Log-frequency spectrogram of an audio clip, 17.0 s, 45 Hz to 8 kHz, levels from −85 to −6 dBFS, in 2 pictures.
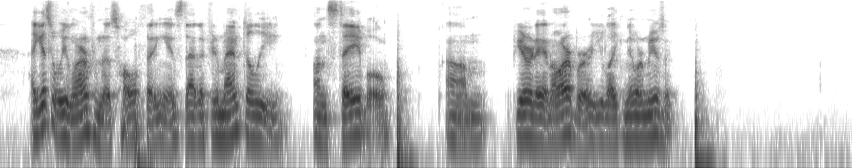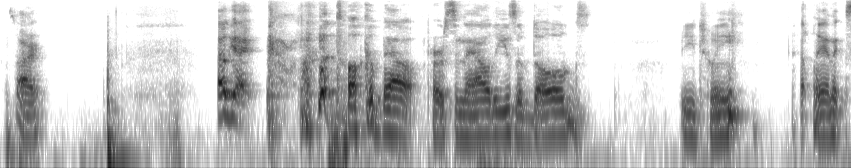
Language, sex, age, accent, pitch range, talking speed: English, male, 30-49, American, 105-125 Hz, 130 wpm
